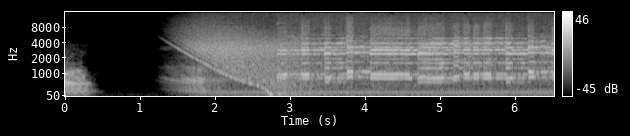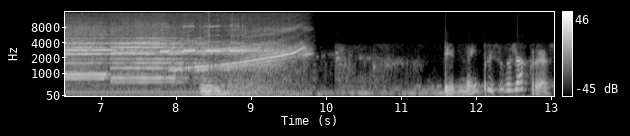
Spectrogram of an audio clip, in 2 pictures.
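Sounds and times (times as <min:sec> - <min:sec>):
electronic radio jingle: 0:01.3 - 0:10.6.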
